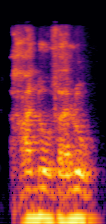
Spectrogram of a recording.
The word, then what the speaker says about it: Ranavalona: lors des étapes les rats nova l'eau en france et en français parce que semble-t-il on ne prononce pas la dernière syllabe donc ça s'écrit ranavalona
